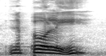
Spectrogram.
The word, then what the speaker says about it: Napoli: The earliest account of the vase dates back to the 15th century in a small town north of Napoli, Italy. I think I said that right. Napoli. I said it with an accent and everything.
